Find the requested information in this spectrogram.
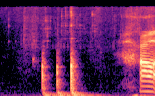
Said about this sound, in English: Knock on wood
